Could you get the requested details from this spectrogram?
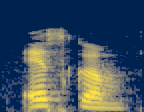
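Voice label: "эскӧм", Komi, female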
